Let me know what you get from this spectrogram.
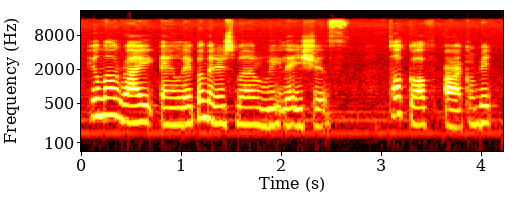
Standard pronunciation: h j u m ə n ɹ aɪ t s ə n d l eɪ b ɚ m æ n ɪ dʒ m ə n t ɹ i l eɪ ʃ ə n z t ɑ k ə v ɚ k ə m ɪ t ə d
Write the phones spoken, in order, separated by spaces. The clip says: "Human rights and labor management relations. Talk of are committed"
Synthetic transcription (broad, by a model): h j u m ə n ɹ aɪ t ə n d l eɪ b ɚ m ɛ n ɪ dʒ m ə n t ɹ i l eɪ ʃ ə n s t ɑ k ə f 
